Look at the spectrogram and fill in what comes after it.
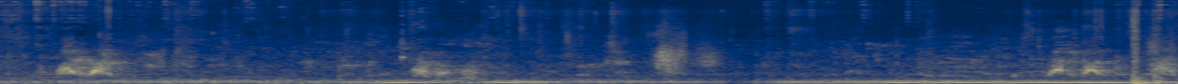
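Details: Dogs playing at a dog park: short rough barking bursts at irregular intervals over a steady low rumble, with a person repeatedly calling out commands.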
